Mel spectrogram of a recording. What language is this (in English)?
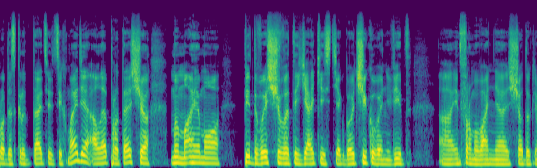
Ukrainian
